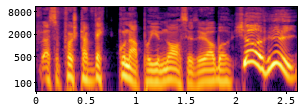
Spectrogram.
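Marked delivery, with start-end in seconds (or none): 1.9-2.6 put-on squeaky teen hello, much higher and louder; cocky teenager whose voice cracks on the greeting; voice breaking. Teen boy greeting his new mentor, voice cracking. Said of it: "Målbrottet".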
